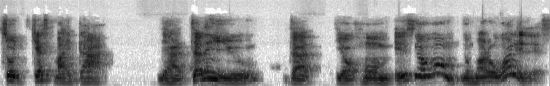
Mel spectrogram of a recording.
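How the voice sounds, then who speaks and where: A man with a strong Liberian accent at a fairly slow pace. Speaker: co-host. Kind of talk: casual chat.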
